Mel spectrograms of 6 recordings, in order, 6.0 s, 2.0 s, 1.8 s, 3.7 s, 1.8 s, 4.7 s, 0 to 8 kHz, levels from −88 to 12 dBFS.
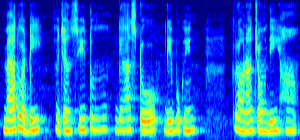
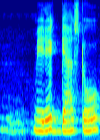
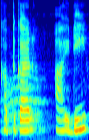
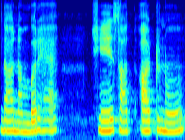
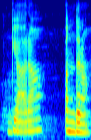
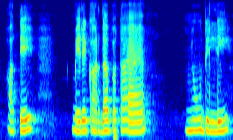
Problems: background sounds at intervals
